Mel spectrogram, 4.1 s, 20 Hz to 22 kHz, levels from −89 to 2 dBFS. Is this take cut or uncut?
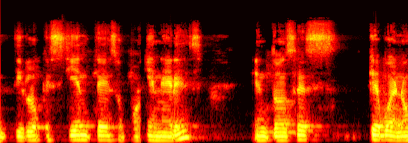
cut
